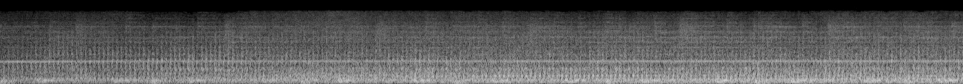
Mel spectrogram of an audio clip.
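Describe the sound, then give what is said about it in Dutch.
A helicopter in the film Facts on the Ground by Big van der Pol drones steadily overhead, its dense rotor and engine roar filling the whole stretch at a constant, fairly loud level with a faint tonal whine on top. “En je hoort ook nog dat geluid van die helikopter.”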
